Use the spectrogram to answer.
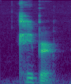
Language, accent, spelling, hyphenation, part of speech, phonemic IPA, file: English, US, caper, ca‧per, noun / verb, /ˈkeɪpɚ/, En-us-caper.ogg
- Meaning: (noun) 1. A playful leap or jump 2. A jump while dancing 3. A prank or practical joke 4. Playful behaviour 5. A crime, especially an elaborate heist, or a narrative about such a crime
